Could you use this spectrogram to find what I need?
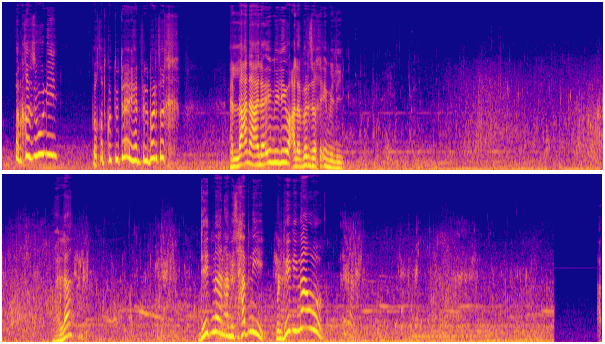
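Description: Water rumbles and swirls deep and muffled.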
